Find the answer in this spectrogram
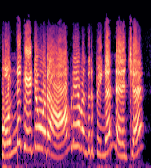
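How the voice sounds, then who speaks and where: A defiant, high-voiced young daughter. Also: female voice, lively intonation, very fast, bright, forceful tone, no echo, full character voice. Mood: scornful. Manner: defiant, cutting. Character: bold outspoken young village daughter. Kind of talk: film drama acting.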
